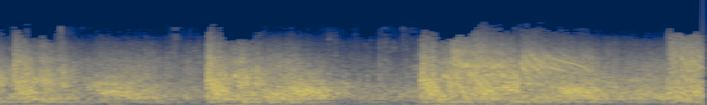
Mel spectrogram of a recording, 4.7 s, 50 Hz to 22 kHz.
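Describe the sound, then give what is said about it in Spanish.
Gunfire from a shootout in a 1960 Western film as gunmen fire at outlaws: sustained dense crackling and booming, with a few sharp, louder shots standing out. “Chris y sus hombres se parapetan rodeando la esplanada y disparan a los forajidos.”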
